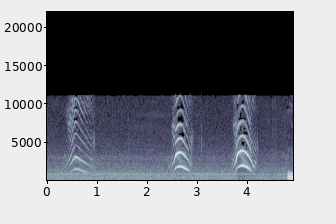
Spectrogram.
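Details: Two-week-old male Bengal kitten, Boy2, in Madison, Wisconsin, giving three thin, high, arching mews about one to one and a half seconds apart, each rising then falling, over a quiet room with a faint steady hum.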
